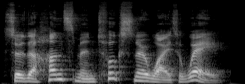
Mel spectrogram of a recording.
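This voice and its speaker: A man reading a scripted bedtime story aloud in a measured, expressive storyteller's manner. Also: a little high.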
